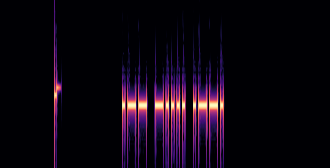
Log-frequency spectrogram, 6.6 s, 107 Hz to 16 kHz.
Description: Morse code, heard as a keyed tone, about 23 wpm, 700 Hz. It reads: W6P
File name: practice / 22wpm / Three Letter-Number Combinations - 22wpm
